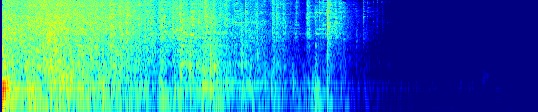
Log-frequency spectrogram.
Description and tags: Windows being broken with various objects. Also includes scratching.
break, window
